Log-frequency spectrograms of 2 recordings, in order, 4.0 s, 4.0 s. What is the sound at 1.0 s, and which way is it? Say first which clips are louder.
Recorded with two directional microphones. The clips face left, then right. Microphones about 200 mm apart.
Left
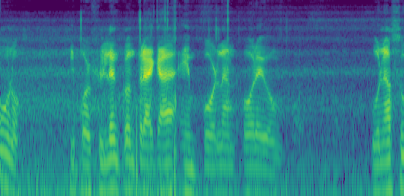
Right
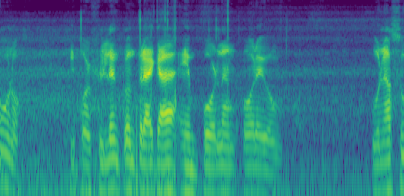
Speech: right 4 dB; 35° right (ahead or behind).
